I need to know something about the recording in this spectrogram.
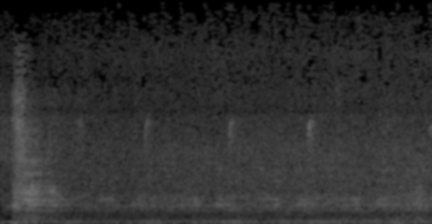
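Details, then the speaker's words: Newly installed bedroom ceiling fan on speed three (low): quiet hum with a faint, high bearing chirp repeating about every three-quarters of a second; possibly needs break-in, otherwise unusable. "let's go to the three which is low oh i still hear the bearing hopefully that goes away"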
